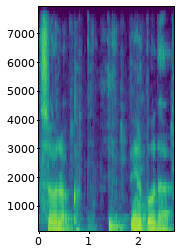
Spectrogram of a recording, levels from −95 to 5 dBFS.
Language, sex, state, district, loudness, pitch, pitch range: Hindi, male, Bihar, Sitamarhi, -15 LUFS, 120 Hz, 110-120 Hz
